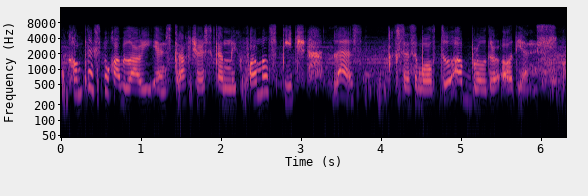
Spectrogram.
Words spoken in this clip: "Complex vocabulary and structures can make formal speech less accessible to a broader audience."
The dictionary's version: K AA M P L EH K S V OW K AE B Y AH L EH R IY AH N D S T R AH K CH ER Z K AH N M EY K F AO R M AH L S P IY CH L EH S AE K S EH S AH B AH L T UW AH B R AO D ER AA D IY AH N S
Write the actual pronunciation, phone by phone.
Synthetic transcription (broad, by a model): K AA M P L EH K S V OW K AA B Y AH L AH R IY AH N S T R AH K CH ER S K AH N M EY K F AO R M AH L S P IY CH L EH S AE K S EH S AH B AH L T UW AH B R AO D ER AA D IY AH N S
